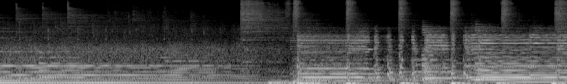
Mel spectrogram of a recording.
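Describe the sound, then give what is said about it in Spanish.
A church audience claps loudly and steadily for God throughout, a dense wash of applause layered over sustained keyboard chords, with a thumping drum beat joining about halfway through. “Si usted lo cree, denle un fuerte aplauso a nuestro Dios.”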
